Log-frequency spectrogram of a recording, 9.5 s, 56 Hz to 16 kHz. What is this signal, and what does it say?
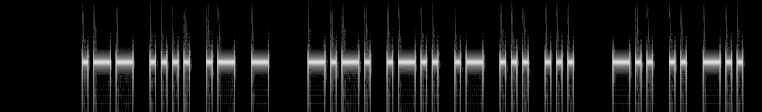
Morse code, heard as a keyed tone, about 17 wpm, 700 Hz. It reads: WHAT CLASS DID
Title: Sentences from Top 1000 Words - Review Part 2 - 17wpm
